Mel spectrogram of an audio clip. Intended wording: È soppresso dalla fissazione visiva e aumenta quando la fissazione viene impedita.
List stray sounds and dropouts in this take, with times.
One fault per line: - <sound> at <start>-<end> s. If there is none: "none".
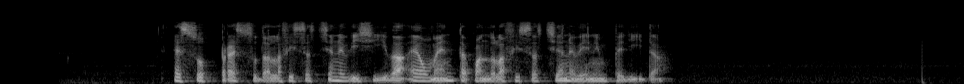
none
